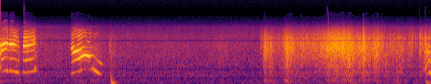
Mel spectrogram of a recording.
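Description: Two short, high-pitched cries, a brief thud, then a splash of a body going into lake water about four seconds in, lasting about two seconds.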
